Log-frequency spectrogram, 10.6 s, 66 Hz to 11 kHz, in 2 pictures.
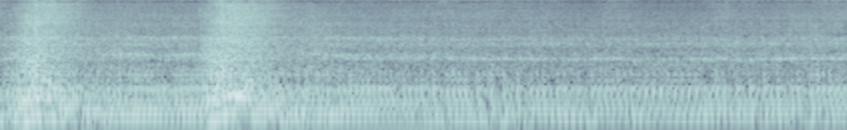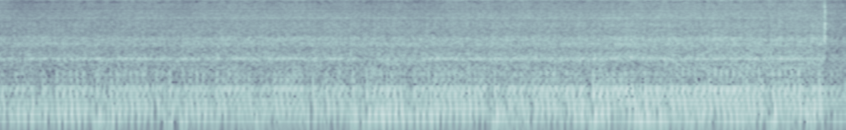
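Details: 2004 Yamaha YFZ450 ATV after rebuild with new exhaust, exhaust just tightened: two sharp throttle blips then steady, even four-stroke idle with no knocking or misfire; oil leak followed because the sprocket was left off.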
